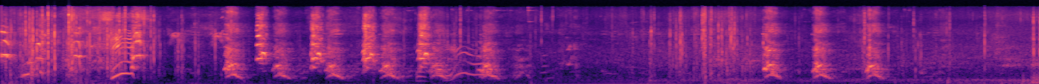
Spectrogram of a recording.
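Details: American Cocker Spaniel dog available for adoption, barking in a quick series of sharp, harmonic barks, a burst early on, then a pause of near quiet before a few more barks near the end.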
